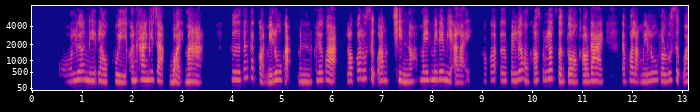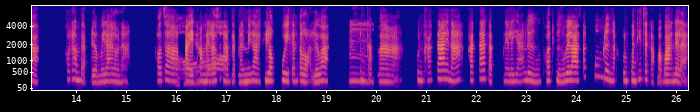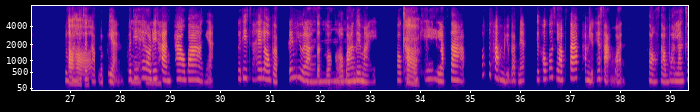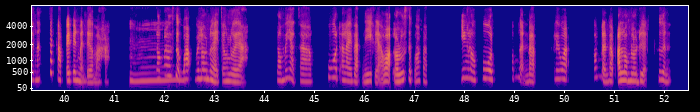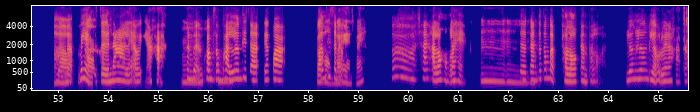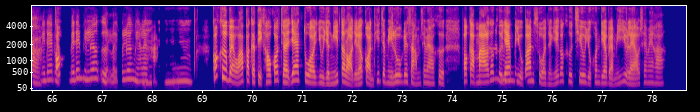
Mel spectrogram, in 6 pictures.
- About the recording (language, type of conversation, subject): Thai, advice, ฉันควรจัดการอารมณ์และปฏิกิริยาที่เกิดซ้ำๆ ในความสัมพันธ์อย่างไร?
- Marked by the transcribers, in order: sigh; tsk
